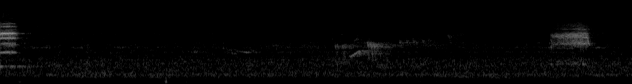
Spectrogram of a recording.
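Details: Glossy Black-Cockatoo, subspecies lathami, in Capertee Valley at feed trees bearing Allocasuarina verticillata seeds. A short harsh broadband screech opens the recording, a soft low warble follows midway, and a second grating call comes near the end over quiet background hiss.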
